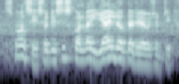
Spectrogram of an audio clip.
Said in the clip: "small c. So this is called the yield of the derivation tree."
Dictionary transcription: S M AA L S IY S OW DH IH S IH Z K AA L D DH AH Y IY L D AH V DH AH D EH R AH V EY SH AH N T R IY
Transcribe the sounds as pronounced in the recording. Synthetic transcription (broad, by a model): S M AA L S IY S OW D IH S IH S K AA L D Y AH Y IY L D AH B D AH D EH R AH B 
